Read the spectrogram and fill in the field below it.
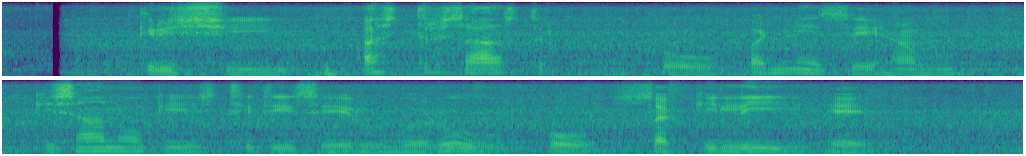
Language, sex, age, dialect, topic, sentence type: Magahi, male, 18-24, Central/Standard, agriculture, statement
